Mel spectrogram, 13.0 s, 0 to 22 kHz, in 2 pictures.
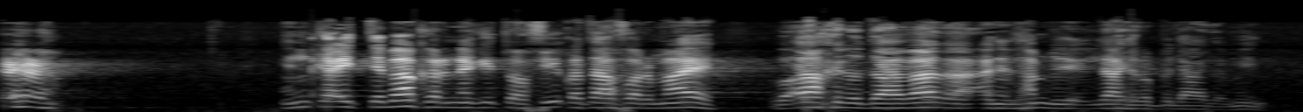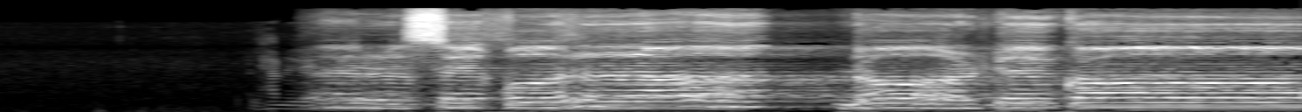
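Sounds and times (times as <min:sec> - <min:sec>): unaccompanied vocal chant: 0:08.0 - 0:13.0.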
